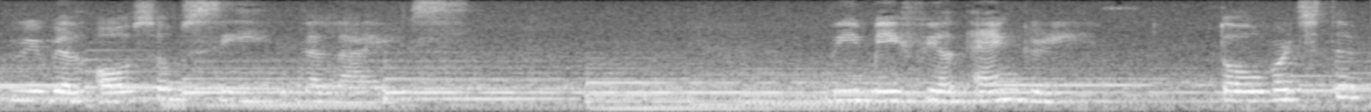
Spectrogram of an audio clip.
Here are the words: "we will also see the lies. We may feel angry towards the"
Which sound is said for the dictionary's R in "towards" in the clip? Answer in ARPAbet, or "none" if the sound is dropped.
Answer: W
